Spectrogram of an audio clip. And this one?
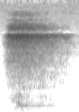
A guy taking a sniff.
sick, sniffing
